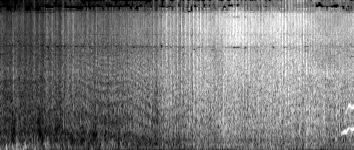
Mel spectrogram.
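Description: A roll of plastic stretch wrap unspooling fast as a car pulls the film off it: a rapid crackling rattle that builds up and is loud from about four seconds in. A few low knocks come near the start.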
